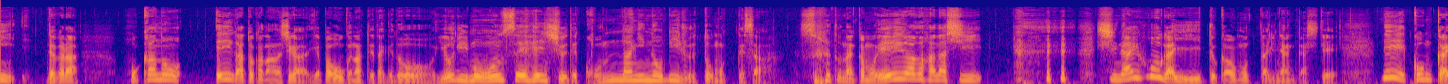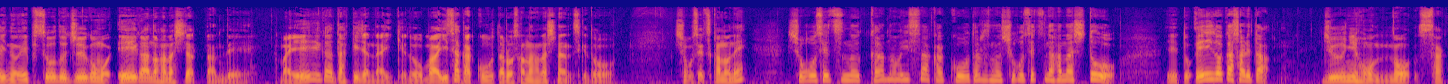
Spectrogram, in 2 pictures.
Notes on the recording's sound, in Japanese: ひさびさに車内での録音。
